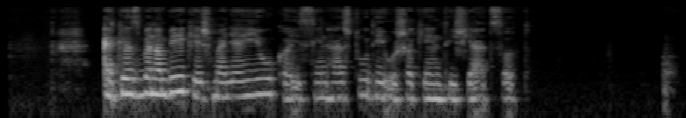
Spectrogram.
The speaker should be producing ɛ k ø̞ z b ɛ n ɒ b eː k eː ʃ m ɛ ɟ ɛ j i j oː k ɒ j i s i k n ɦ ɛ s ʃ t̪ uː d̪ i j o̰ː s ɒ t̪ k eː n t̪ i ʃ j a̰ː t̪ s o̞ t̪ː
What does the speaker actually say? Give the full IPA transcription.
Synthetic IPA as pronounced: ɛ k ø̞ z b ɛ n ɒ b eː k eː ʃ m ɛ ɟ ɛ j i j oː k ɒ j i s i n ɦ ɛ s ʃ t̪ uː d̪ i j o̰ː ʃ ɒ k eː n t̪ i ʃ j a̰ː t̪ s o̞ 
